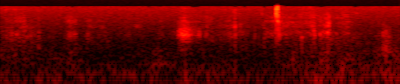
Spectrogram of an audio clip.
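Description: Near silence with a few faint, brief rustles and ticks of paper sheets being handled and shuffled.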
